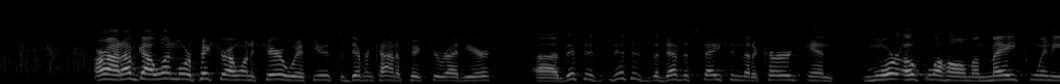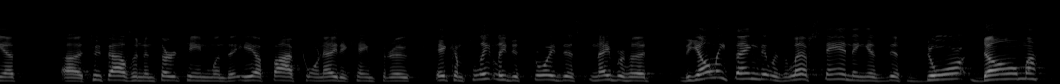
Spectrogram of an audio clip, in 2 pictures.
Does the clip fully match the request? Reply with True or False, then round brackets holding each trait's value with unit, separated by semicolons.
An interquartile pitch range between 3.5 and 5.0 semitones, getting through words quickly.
False (4.1 semitones; 165 wpm)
